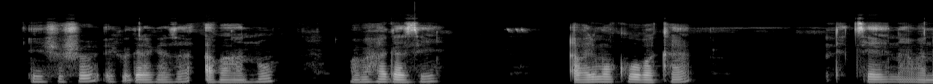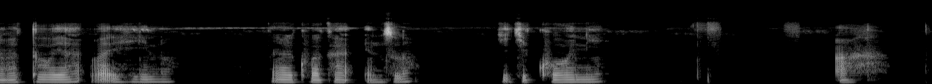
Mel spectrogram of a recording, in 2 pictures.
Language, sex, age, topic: Kinyarwanda, male, 25-35, health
